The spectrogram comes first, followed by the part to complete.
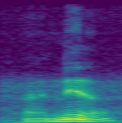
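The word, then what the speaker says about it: ne'er: you notice that and there is an apostrophe in the spelling in E ' then e it's the word never written as near the pronunciation should be near near so I never felt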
